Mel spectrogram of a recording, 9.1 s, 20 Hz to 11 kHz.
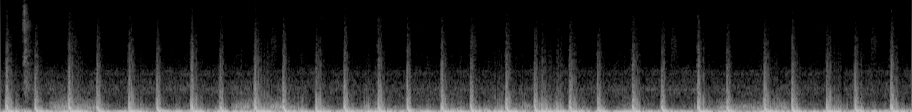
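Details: ASMR recording of a heartbeat sound: steady low thudding beats in a paired lub-dub pattern at about 95 per minute, over a soft hum; heartbeat.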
